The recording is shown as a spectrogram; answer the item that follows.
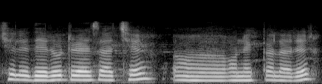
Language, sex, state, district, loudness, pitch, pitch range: Bengali, female, Tripura, West Tripura, -14 LUFS, 200 Hz, 190-220 Hz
